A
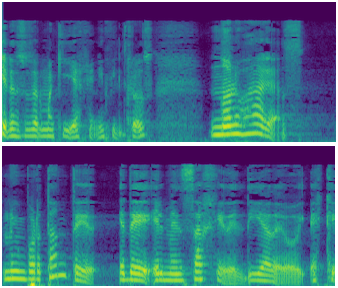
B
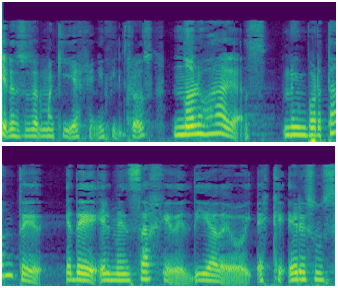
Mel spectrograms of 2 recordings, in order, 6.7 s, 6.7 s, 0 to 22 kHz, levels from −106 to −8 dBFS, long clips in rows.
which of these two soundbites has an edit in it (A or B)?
B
